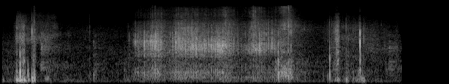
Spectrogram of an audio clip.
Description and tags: MySounds GWAEtoy Carpet
TCR, recording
